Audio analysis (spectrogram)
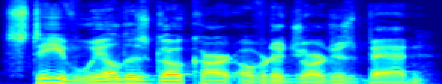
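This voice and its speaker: Deep-voiced older man reading a storybook. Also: lively intonation, measured pace, a little mellow. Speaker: storybook reader. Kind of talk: children's story read-aloud narration.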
